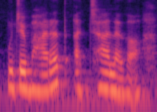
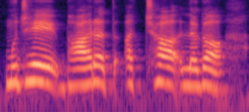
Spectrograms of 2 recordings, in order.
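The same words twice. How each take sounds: First: The words are blended smoothly into each other. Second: The words are said separately, like a foreigner.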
